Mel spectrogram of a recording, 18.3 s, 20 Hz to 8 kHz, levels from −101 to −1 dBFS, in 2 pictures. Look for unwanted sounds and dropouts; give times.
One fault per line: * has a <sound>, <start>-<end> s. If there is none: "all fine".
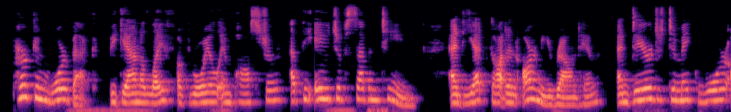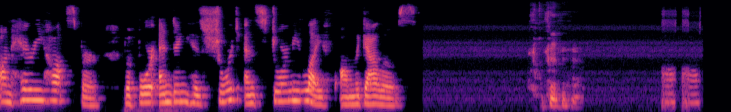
* has a laugh, 15.7-16.4 s
* has a laugh, 17.4-17.9 s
